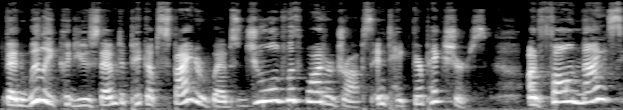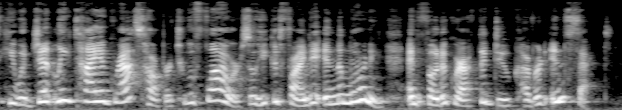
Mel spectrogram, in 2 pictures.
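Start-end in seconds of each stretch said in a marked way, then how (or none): none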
